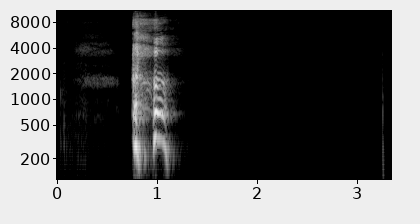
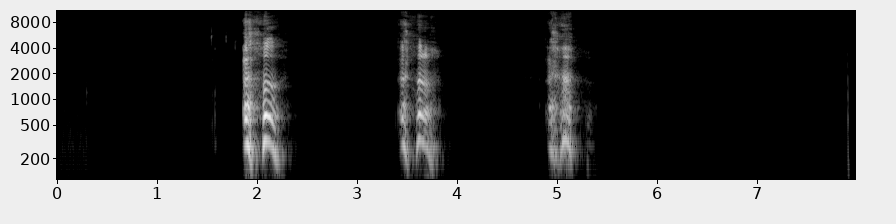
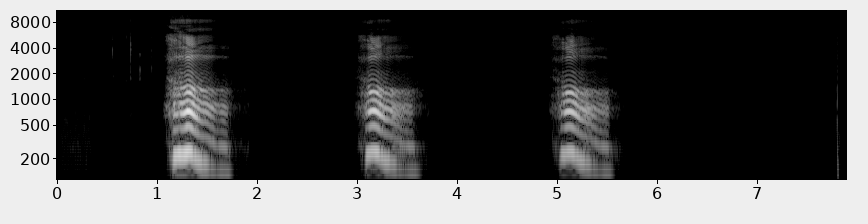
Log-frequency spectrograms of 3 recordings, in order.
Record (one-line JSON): {"cough_length": "3.3 s", "cough_amplitude": 25564, "cough_signal_mean_std_ratio": 0.21, "three_cough_length": "8.0 s", "three_cough_amplitude": 26147, "three_cough_signal_mean_std_ratio": 0.2, "exhalation_length": "7.9 s", "exhalation_amplitude": 17199, "exhalation_signal_mean_std_ratio": 0.26, "survey_phase": "beta (2021-08-13 to 2022-03-07)", "age": "65+", "gender": "Female", "wearing_mask": "No", "symptom_none": true, "smoker_status": "Never smoked", "respiratory_condition_asthma": false, "respiratory_condition_other": false, "recruitment_source": "REACT", "submission_delay": "1 day", "covid_test_result": "Negative", "covid_test_method": "RT-qPCR"}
